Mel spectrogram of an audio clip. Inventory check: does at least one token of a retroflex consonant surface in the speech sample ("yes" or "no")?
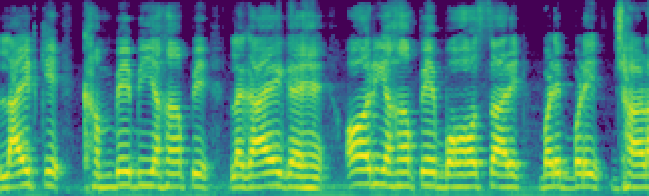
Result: yes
